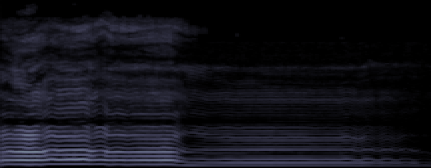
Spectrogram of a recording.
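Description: A woman's solo voice singing unaccompanied, holding notes on one syllable. About two seconds in it steps down to a long low final note that takes on a widening vibrato and fades away.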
